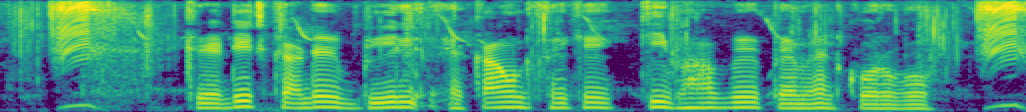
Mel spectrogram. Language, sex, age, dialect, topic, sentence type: Bengali, male, 18-24, Jharkhandi, banking, question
